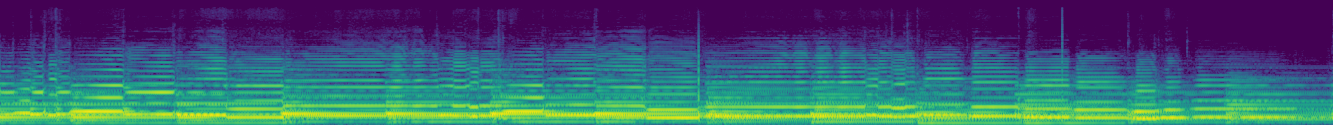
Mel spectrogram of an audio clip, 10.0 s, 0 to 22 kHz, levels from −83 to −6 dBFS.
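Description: A loud pop hits from 5.24 to 5.26 s, well above the surrounding sound, and a weaker one follows from 7.97 to 7.99 s, each likely a voltage spike such as a switch or static discharge. Each shows as a sharp waveform spike and a thin full-band vertical stripe on a spectrogram.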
